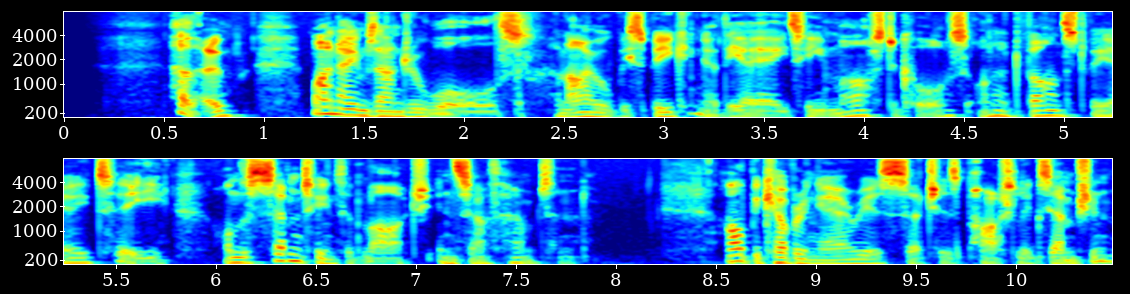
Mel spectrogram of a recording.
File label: Advert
